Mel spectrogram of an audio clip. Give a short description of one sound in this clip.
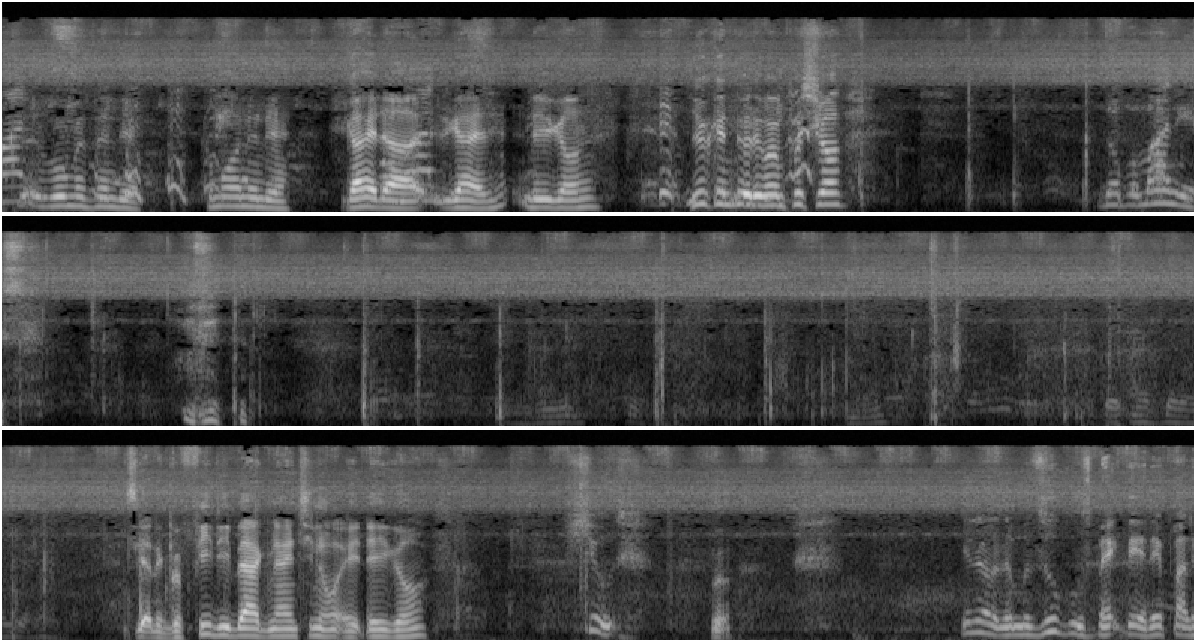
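A man talks cheerfully close by.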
